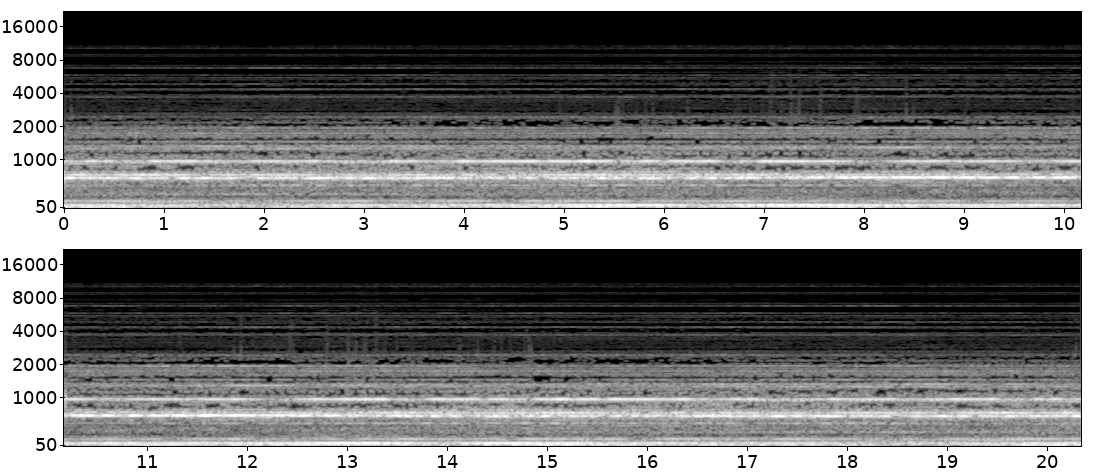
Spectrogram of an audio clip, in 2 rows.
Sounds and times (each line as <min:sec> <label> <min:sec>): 0:00.0 alien spaceship engine 0:20.3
